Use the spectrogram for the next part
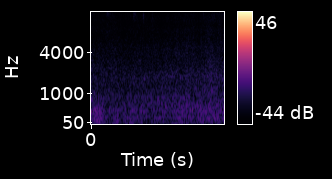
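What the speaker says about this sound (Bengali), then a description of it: "এখানে দেখো কি সুন্দর বৃষ্টি পড়ছে" Rain falls outside an open door as a soft, even wash of hiss with a breath of wind, faint and distant, steady throughout with no talking.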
